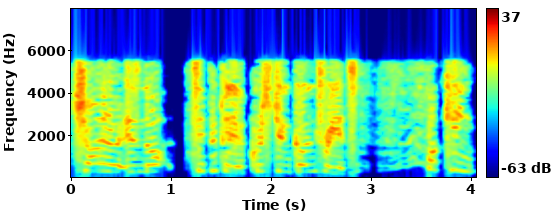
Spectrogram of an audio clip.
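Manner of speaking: high, incredulous protest; exasperated rant. Acted. Reader objects to a church story in China, exasperated.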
